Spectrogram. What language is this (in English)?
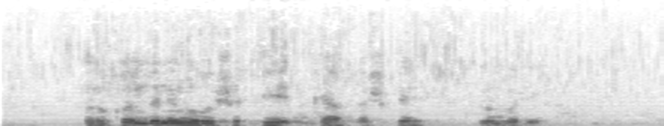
Kinyarwanda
